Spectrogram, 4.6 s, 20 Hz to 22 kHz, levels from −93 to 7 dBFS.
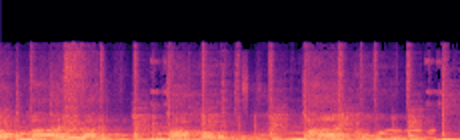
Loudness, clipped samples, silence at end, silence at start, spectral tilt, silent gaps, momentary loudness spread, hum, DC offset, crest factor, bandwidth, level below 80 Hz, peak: -13 LUFS; under 0.1%; 0 s; 0 s; -5.5 dB/octave; none; 6 LU; none; under 0.1%; 12 dB; 15.5 kHz; -24 dBFS; 0 dBFS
